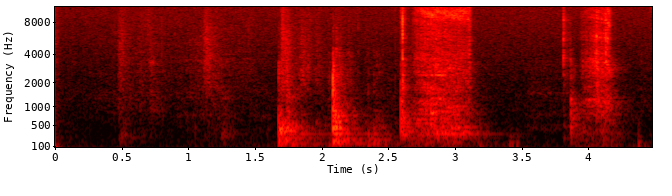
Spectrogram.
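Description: A yellow Stabila aluminium spirit level being set against a drywall wall: a few soft rubs and scrapes of the level sliding on the board, from about a second and a half in.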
